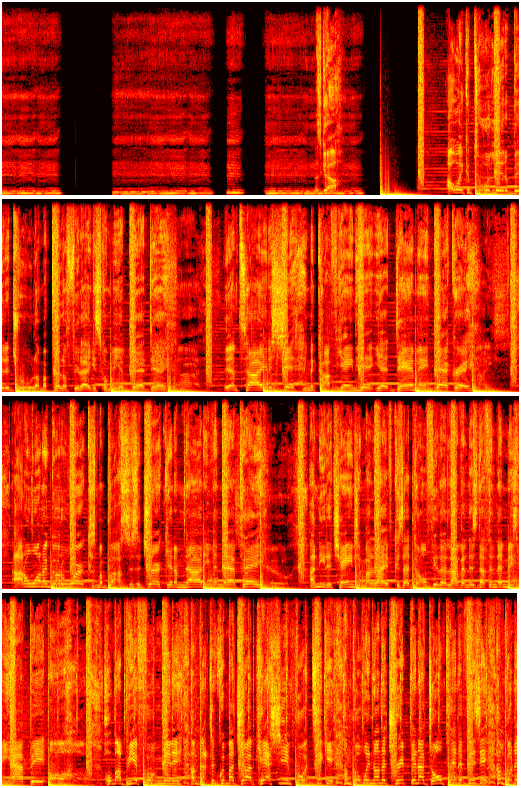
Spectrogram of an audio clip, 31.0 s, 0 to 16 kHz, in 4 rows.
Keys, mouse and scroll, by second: 1.3 click, 1.8 click, 2.2-2.9 middle drag, 3.3 shift+middle click, 4.4 s, 5.5 click, 5.9 middle click, 7.3 g, 7.7 z, 9.4 click, 9.9 middle click, 10.5 s, 10.9 x, 12.8 click, 13.3-15.5 middle drag, 15.7-16.8 middle drag, 17.2 s, 17.6 x, 18.8 click, 19.3 s, 21.1 click, 21.3-22.9 middle drag, 24.2 scroll up 1, 25.2 middle click, 25.8 s, 27.1 click, 27.5-28.1 middle drag, 29.9-31.0 drag.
